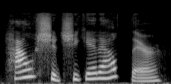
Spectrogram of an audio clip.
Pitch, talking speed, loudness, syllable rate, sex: 245 Hz, 210 wpm, -19 LUFS, 5.4 syllables/s, female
